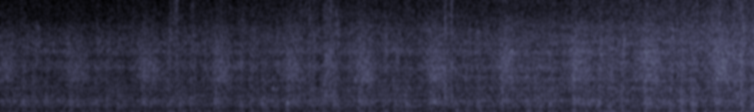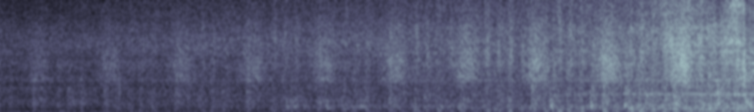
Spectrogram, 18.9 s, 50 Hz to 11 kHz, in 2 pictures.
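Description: LNER K4 class three-cylinder 2-6-0 steam locomotive working a goods train, its exhaust beating in a regular rhythm and growing steadily louder as it approaches, loudest near the end as it draws close.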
